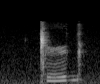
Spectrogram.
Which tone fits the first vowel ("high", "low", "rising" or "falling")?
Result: rising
